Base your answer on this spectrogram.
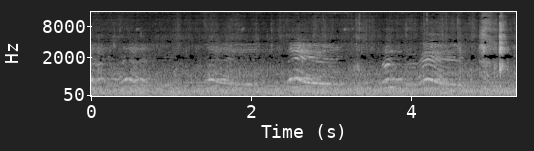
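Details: Louie Ray, a 16-year-old capuchin monkey new to farm life, yells in warning at big cows: wavering, whistle-like cries in repeated bursts, each rising then falling, over steady outdoor background noise.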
